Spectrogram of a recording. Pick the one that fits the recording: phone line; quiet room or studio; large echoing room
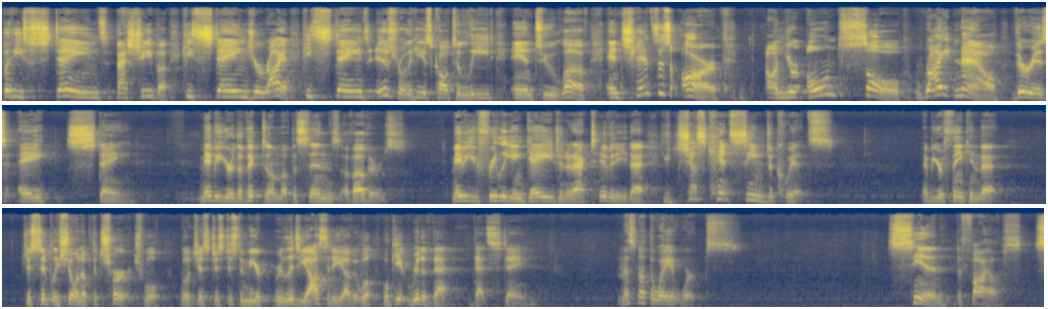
large echoing room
